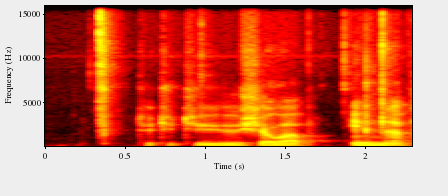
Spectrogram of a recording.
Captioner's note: humming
